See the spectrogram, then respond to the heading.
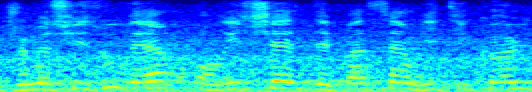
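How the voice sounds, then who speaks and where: A man talks at a moderate speed with ordinary pitch variation, while noticeable background noise and audible room echo surround him. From southwest France (Béarn). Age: 20s. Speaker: winemaking graduate applicant. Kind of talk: scripted self-presentation. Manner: formal.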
